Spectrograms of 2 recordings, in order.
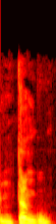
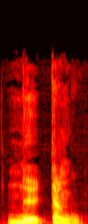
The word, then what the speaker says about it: Ntangu: Par expérience, je sais que les Européens ont souvent du mal à prononcer la lettre N devant nos noms africains. Par exemple, mon frangin Ntangu se faisait appeler Netangu.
